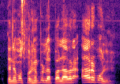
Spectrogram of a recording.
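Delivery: normal talking voice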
